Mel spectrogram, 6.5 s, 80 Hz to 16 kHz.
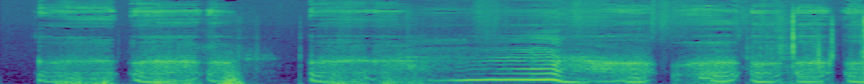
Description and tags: Hiroshima DT TE02 Top of Mt. Tenjo
Hiroshima, Mt-Tenjo, Texture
